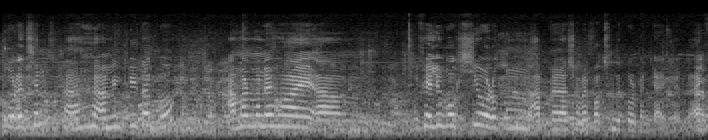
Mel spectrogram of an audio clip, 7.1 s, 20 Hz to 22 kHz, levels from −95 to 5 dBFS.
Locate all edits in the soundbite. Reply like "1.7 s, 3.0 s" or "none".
none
